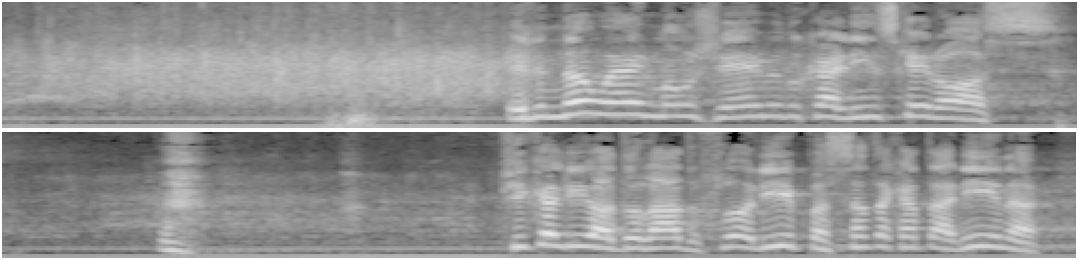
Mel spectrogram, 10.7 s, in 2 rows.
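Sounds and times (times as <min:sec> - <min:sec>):
audience applause: 0:00.0 - 0:03.3
speech: 0:02.6 - 0:05.4, 0:06.2 - 0:06.5, 0:08.0 - 0:10.7
laughter: 0:05.6 - 0:09.3.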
